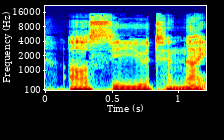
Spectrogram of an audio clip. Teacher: 这个 night 结尾要有一个干脆的停顿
